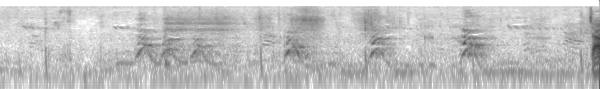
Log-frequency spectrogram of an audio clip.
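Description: A dog barking: a quick run of barks about a second and a half in, then three single barks spaced about a second apart.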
